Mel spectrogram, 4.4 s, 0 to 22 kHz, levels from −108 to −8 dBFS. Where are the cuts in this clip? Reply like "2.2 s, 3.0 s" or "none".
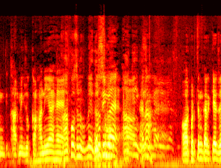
3.1 s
